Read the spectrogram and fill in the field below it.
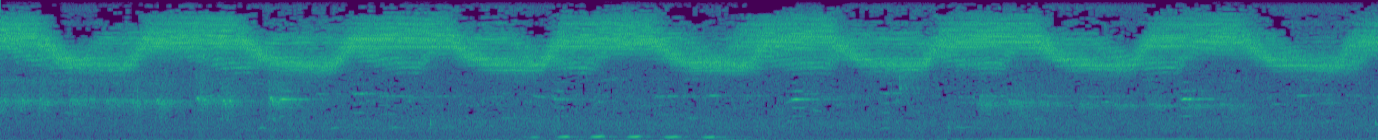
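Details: Cicadas in Thai tropical forest at Krabi, males calling for mates: a rhythmic, undulating high whine cycling every second or so, with a quick run of five low pips near the middle and a soft low hum later.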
